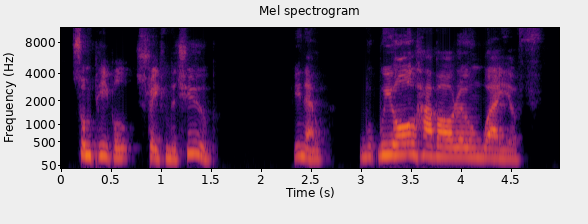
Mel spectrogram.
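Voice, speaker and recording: A woman with a Liverpool accent talks at a moderate pace, her medium pitch showing ordinary variation. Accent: Liverpool (Scouse). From Liverpool, England. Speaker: artist. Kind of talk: interview conversation.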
